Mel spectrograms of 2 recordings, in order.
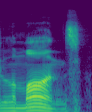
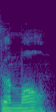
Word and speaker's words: Le Mans: way for the record I used to say LeMans when I would and I learned that that pronunce proper pronunciation is the mall the mall it sounds very limo level and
